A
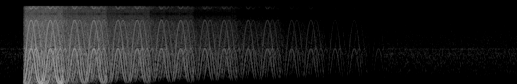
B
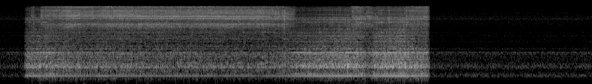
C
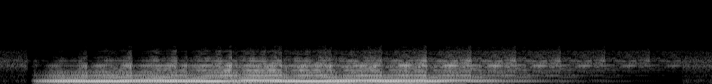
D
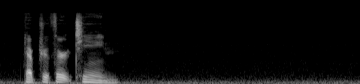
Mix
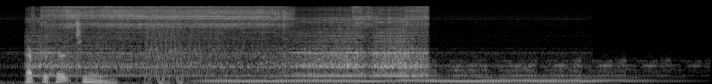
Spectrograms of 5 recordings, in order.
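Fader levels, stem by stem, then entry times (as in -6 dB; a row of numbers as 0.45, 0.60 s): -12.5, +0.5, -15.0, -5.5 dB; 1.20, 0.00, 1.55, 0.00 s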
